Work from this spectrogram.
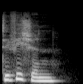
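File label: "division", British English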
